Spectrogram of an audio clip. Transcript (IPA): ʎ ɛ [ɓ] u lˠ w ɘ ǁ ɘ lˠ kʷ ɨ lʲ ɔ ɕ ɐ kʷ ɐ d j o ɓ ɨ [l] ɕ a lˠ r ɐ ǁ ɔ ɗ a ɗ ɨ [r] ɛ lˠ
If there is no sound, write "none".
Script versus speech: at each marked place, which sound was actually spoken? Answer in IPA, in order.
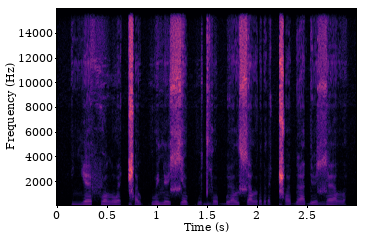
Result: f, lˠ, ɮ

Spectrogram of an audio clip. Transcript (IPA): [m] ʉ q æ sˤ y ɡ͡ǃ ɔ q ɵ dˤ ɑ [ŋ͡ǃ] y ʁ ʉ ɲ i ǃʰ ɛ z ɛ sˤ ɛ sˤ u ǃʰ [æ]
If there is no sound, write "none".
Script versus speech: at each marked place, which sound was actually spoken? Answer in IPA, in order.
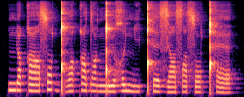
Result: ɲ, ŋ͡ǃ, æ

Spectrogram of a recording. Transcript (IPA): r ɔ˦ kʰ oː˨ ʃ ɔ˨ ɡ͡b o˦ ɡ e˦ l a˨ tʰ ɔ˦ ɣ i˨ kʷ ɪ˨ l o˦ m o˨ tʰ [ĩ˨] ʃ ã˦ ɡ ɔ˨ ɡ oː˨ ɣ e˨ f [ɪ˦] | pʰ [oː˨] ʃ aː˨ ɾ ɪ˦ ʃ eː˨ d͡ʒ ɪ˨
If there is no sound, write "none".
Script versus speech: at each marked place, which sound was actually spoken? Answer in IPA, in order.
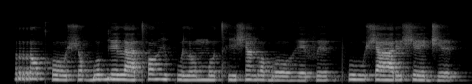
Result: i˨, ɪ˦, uː˨

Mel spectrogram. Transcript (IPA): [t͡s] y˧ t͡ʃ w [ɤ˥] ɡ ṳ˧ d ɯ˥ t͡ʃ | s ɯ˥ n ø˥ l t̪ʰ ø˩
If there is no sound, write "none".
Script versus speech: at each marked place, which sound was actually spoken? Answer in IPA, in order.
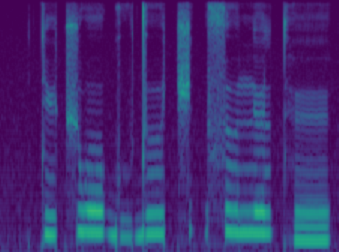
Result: t, o˥

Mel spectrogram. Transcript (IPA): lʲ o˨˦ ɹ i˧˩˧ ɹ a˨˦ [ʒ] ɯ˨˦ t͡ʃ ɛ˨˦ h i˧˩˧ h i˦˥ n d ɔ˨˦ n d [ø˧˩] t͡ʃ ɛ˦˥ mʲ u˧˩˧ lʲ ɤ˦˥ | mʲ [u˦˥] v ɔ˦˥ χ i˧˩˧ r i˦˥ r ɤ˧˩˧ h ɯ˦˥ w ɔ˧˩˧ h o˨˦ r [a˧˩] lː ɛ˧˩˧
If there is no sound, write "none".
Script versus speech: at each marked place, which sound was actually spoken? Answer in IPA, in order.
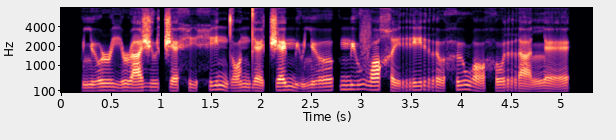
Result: ʒ, ɛ˧˩, u˦˥, a˧˩

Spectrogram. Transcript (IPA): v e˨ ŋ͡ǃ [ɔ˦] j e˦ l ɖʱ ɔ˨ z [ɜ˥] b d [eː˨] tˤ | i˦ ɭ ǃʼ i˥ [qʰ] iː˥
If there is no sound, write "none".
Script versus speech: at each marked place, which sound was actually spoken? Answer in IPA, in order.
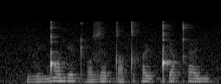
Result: ɔ˥, ɜ˥, e˨, qʰ

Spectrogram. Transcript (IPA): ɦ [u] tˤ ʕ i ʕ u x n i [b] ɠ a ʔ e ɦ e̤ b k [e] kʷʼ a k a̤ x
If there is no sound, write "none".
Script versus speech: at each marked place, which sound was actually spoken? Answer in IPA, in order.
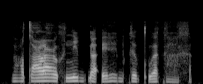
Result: u, b, ɘ

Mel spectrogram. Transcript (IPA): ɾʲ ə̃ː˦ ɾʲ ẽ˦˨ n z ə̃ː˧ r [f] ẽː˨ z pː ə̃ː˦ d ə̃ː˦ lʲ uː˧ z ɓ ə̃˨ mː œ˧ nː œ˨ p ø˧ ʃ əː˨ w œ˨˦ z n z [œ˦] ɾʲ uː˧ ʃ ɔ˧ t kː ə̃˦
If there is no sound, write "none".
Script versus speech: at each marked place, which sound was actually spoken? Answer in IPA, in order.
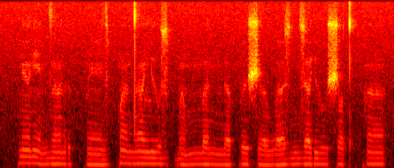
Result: pː, œ˦

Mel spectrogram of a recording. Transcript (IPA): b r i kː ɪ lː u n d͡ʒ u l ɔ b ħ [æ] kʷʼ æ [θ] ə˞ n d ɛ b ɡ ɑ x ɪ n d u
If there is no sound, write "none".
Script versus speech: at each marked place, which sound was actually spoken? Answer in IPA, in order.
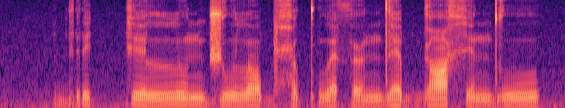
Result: ə, θ

